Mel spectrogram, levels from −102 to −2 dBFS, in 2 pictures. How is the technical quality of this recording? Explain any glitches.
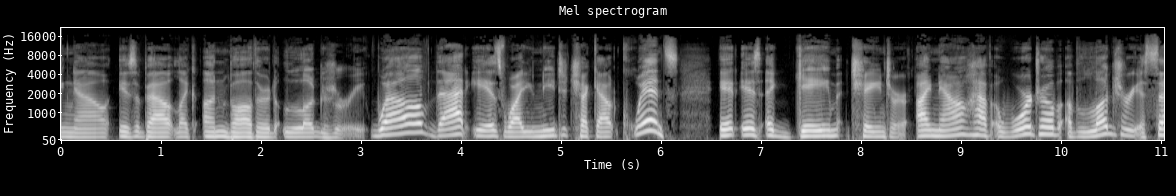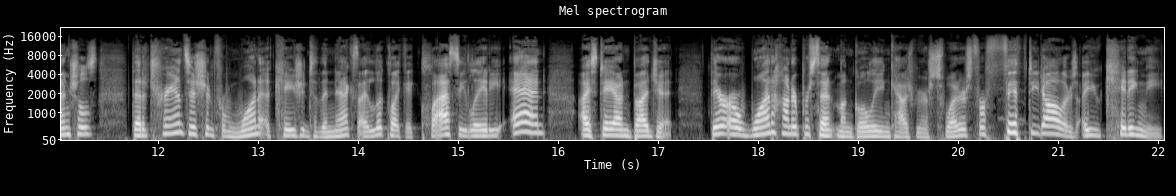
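No technical faults are audible.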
